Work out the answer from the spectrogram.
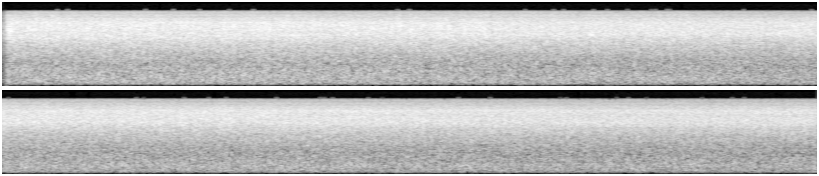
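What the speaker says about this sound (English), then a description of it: "a very impressive spring runoff going on in this creek here" Loud, steady rushing water of a creek swollen with spring runoff fills the whole clip, a dense unbroken roar close by, in alpine wilderness.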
